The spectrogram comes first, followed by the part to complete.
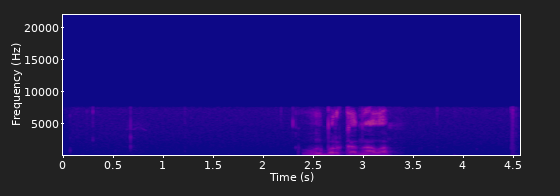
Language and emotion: Russian, neutral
